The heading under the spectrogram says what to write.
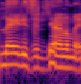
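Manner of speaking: very low, bass-heavy morning voice. Retelling opening their mouth on air: imitating own deep pre-coffee voice. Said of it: "a lot of bass and testosterone in my, um, pre-coffee voice".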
